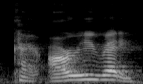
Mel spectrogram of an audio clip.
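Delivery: ordinary talk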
